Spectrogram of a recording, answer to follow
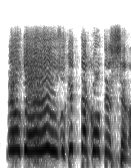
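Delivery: high, loud frightened cry; panicked cry. Retold or imitated. Woman at the front of the plane crying out in panic.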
